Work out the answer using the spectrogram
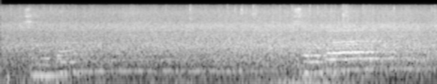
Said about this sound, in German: Da muss schon mal eine Aufführung unterbrochen werden, wenn es plötzlich unübertönbar auf das Blechdach herunterprasselt.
